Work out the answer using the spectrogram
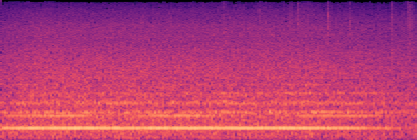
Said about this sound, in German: Wir fahren weiter und müssen Ohrstöpsel einsetzen. Der Wagen passiert einen Gang mit den Ventilatoren für die Frischluftversorgung.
